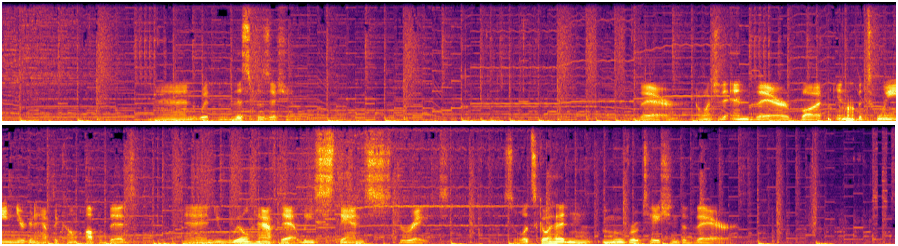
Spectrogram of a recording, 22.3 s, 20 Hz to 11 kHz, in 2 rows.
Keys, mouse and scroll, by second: 2.0-5.2 drag, 6.7-7.9 shift+drag, 10.3 click, 12.0-13.4 drag, 14.6-17.1 drag, 17.9 alt+r.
